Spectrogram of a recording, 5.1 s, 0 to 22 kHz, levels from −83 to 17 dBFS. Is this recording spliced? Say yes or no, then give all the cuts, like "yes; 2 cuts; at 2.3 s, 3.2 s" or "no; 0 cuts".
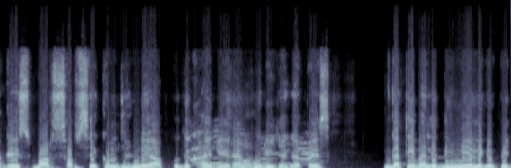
yes; 1 cut; at 3.3 s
